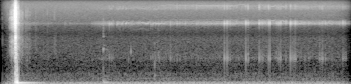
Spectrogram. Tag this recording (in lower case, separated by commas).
fire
